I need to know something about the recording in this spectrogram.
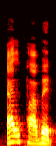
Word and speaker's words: alphabet: বর্ণমালা এ এল এল পি এইচ এটার উচ্চারণ হবে ফা অ্যালফা বি ই টি বেট অ্যালফাবেট মানে বর্ণমালা তো দেখো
